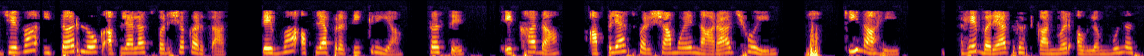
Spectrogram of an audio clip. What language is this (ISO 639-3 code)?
mar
